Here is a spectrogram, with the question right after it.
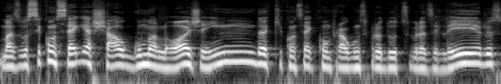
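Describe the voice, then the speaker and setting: At a moderate pace, a man uses a plain, everyday voice with ordinary pitch variation. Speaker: podcast host, software developer. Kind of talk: casual interview.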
